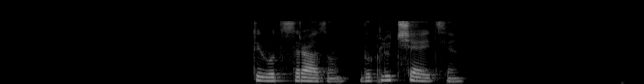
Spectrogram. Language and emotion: Russian, neutral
